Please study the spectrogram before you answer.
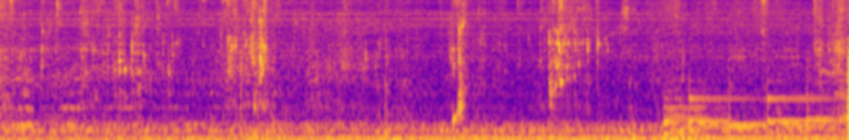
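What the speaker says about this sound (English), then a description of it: "we want to submerge all of this paper" Paper being pushed under water while making seed bombs: soft, quiet sloshing and dripping water with a steady low hum, close by, with no voices.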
